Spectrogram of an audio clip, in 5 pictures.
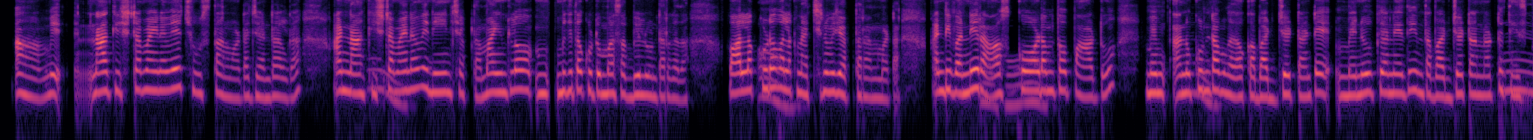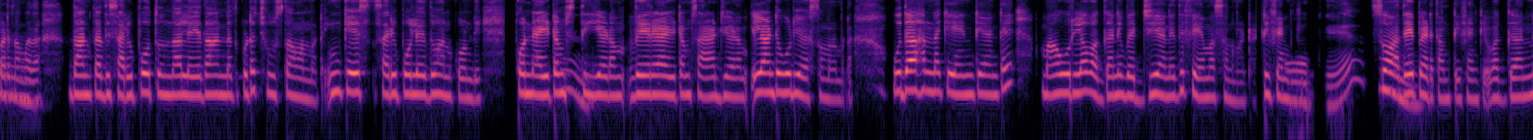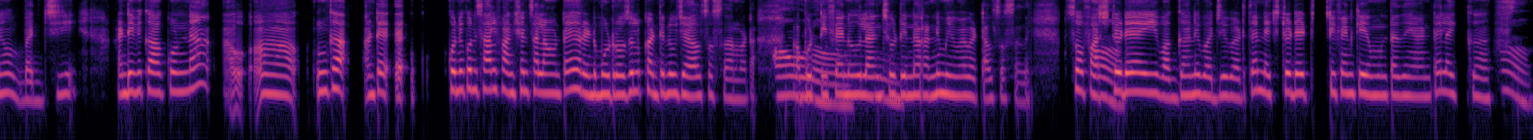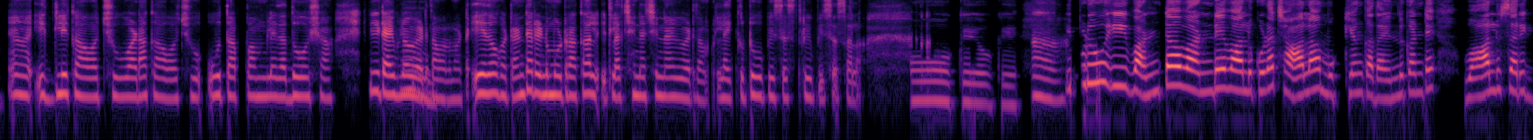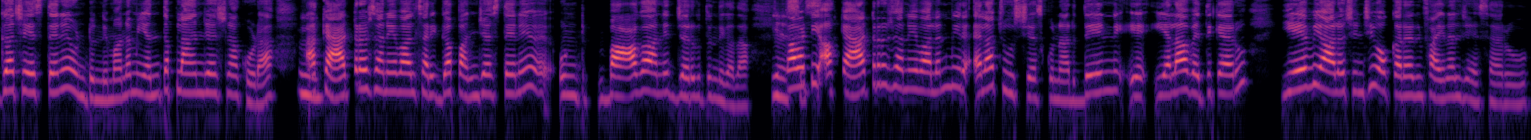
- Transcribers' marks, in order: tapping; in English: "జనరల్‌గా, అండ్"; in English: "అండ్"; in English: "బడ్జెట్"; in English: "బడ్జెట్"; other background noise; in English: "ఇన్‌కేస్"; in English: "ఐటమ్స్"; in English: "ఐటెమ్స్ యాడ్"; in English: "ఫేమస్"; in English: "టిఫిన్‌కి. సో"; in English: "టిఫిన్‌కి"; in English: "అండ్"; in English: "ఫంక్షన్స్"; in English: "కంటిన్యూ"; in English: "టిఫిన్, లంచ్, డిన్నర్"; in English: "సో, ఫస్ట్ డే"; in English: "నెక్స్ట్ డే"; in English: "లైక్"; in English: "టైప్‌లో"; in English: "లైక్"; in English: "పీసెస్"; in English: "పీసెస్"; in English: "ప్లాన్"; in English: "క్యాటరర్స్"; in English: "యెస్. యెస్"; in English: "క్యాటరర్స్"; in English: "చూస్"; in English: "ఫైనల్"
- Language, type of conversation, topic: Telugu, podcast, వేడుక కోసం మీరు మెనూని ఎలా నిర్ణయిస్తారు?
